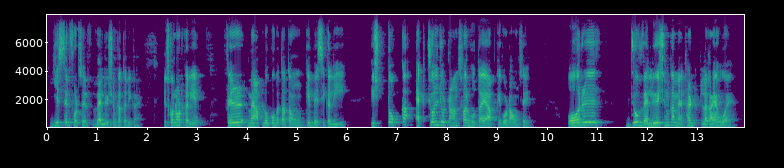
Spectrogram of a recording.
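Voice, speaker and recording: Lo-fi recording of a slow-explaining male teacher. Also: on the high side. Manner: explains slowly, repeats key words, checks understanding. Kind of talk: recorded classroom lecture. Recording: dull lo-fi lecture recording.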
